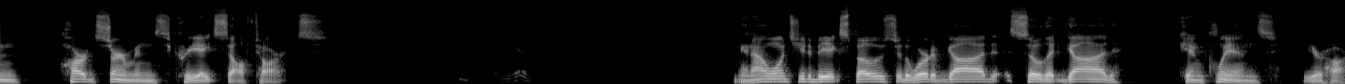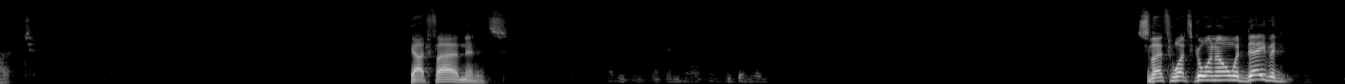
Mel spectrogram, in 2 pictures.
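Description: A man speaks calmly into a microphone, with long pauses.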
